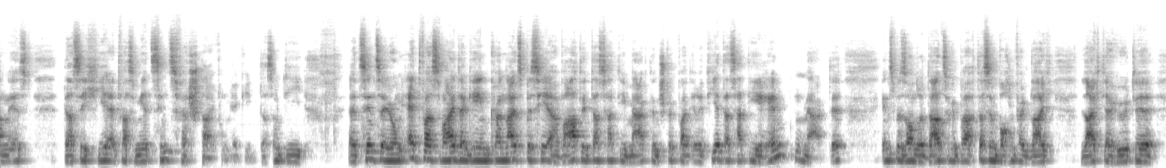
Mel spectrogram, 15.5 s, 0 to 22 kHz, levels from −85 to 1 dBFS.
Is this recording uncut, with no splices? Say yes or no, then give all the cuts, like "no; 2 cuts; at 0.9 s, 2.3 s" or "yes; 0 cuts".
no; 1 cut; at 3.6 s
